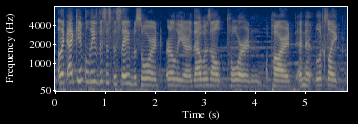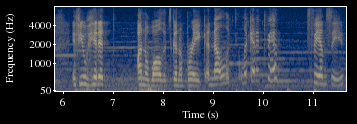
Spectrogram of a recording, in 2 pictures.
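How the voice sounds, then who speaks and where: Bright-voiced woman reacting to a game. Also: on the high side, moderate pace, lo-fi sound. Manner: expressive, sentimental. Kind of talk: casual gameplay reaction chat. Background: game music.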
